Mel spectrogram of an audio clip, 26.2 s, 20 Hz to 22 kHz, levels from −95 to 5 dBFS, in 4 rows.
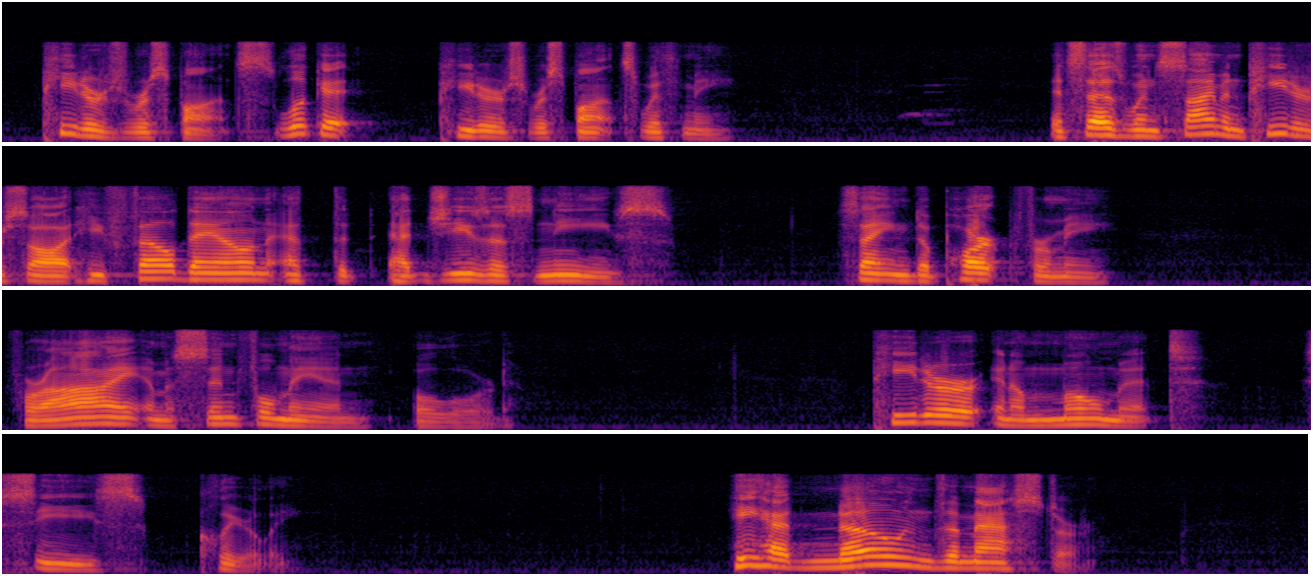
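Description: The speech comes through G.722 wideband telephone coding at 64 kbit/s, which keeps it clear up to about 7 kHz with at most a faint hiss in the upper band, and nothing in the signal stands out as a technical problem.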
